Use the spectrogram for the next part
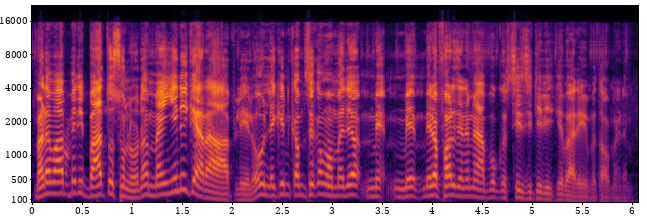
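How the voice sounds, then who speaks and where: A man's voice: high-pitched, big pitch swings, sharp tone, dry recording. A man hosting a radio prank call, pushy and needling as he keeps pressing the person on the line. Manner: pushy, fast-talking, needling.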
